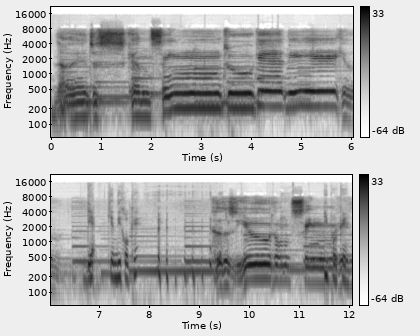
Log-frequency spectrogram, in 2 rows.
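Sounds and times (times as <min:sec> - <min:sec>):
recorded acoustic song with solo voice and soft accompaniment: 0:00.0 - 0:12.0
speech: 0:00.4 - 0:06.0, 0:06.8 - 0:08.5, 0:09.2 - 0:12.0
laughter: 0:08.1 - 0:09.9.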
